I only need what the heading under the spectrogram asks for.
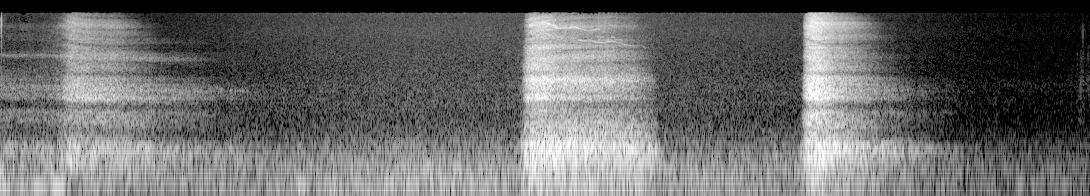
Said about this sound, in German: Versuch mal, schön durch die Nase zu atmen. Also mit ganz viel Achtsamkeit und Gleichmaß wirklich versuchen, durch die Nasenhöhlen, an Stirn, Gehirn vorbei, in die Luftröhre, in die Bronchien.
